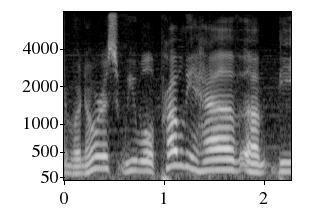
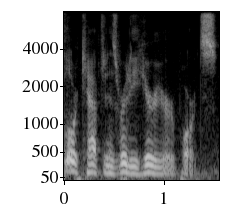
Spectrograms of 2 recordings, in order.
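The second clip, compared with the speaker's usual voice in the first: normal talking voice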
